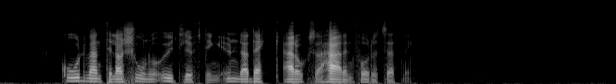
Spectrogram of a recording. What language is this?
Norwegian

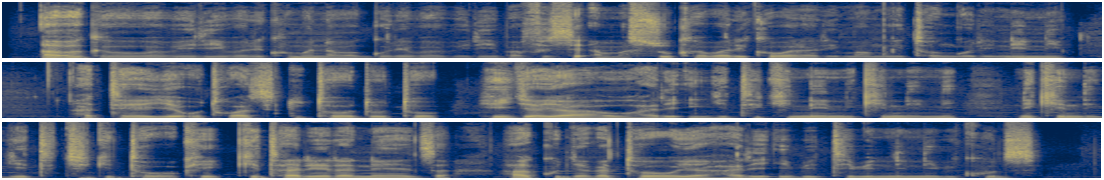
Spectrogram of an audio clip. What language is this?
Rundi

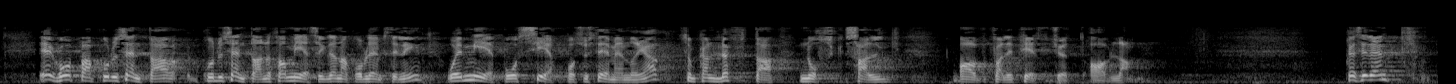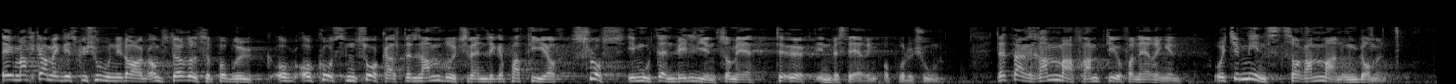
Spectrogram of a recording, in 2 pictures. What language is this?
Norwegian Bokmål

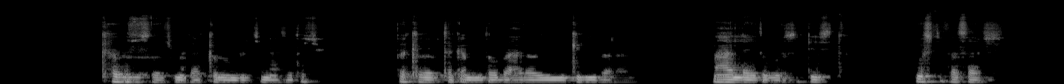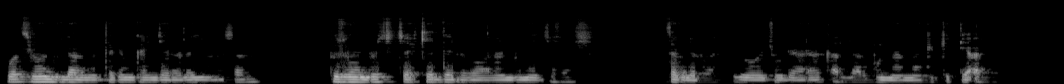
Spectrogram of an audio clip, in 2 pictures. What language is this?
Amharic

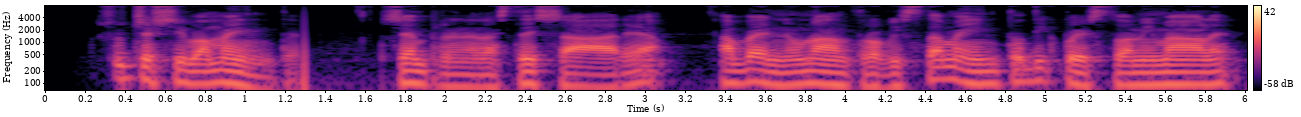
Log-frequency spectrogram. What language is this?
Italian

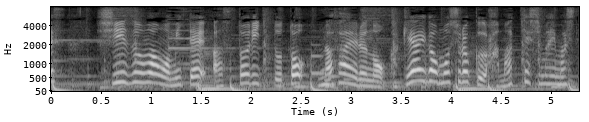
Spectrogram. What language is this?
Japanese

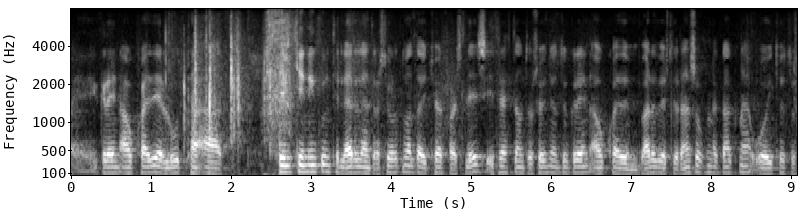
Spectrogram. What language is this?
Icelandic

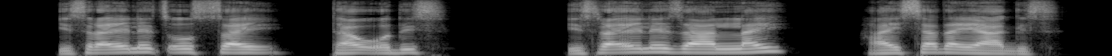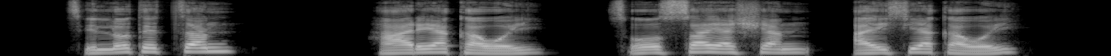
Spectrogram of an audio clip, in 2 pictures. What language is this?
Gofa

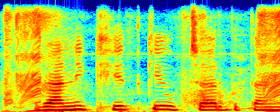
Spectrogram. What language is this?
Bhojpuri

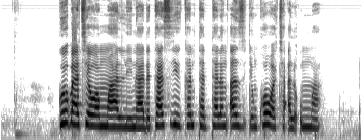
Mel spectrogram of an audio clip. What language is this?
Hausa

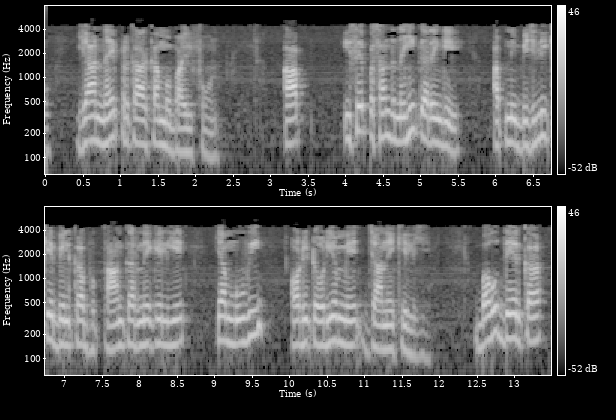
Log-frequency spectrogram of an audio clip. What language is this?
Hindi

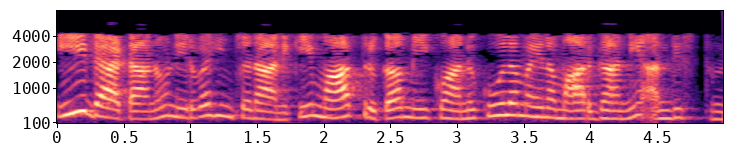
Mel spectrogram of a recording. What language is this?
Telugu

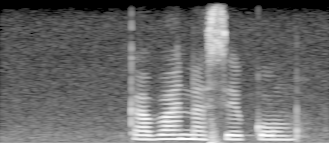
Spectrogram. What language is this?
Northern Sotho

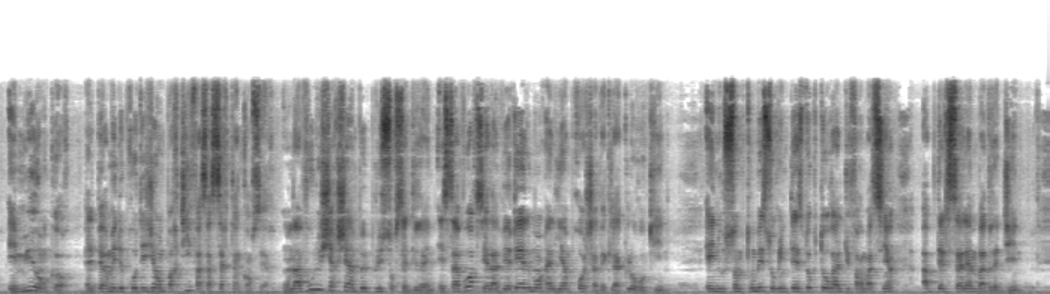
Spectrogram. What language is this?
French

